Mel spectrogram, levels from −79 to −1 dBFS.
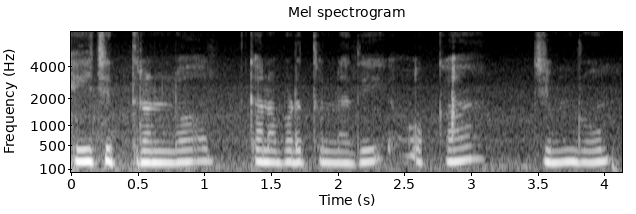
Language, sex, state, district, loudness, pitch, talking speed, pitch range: Telugu, female, Telangana, Hyderabad, -16 LUFS, 205 Hz, 100 wpm, 200-215 Hz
